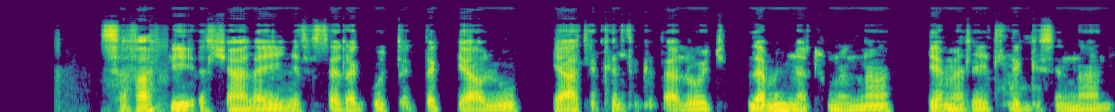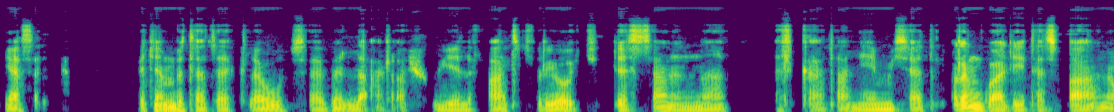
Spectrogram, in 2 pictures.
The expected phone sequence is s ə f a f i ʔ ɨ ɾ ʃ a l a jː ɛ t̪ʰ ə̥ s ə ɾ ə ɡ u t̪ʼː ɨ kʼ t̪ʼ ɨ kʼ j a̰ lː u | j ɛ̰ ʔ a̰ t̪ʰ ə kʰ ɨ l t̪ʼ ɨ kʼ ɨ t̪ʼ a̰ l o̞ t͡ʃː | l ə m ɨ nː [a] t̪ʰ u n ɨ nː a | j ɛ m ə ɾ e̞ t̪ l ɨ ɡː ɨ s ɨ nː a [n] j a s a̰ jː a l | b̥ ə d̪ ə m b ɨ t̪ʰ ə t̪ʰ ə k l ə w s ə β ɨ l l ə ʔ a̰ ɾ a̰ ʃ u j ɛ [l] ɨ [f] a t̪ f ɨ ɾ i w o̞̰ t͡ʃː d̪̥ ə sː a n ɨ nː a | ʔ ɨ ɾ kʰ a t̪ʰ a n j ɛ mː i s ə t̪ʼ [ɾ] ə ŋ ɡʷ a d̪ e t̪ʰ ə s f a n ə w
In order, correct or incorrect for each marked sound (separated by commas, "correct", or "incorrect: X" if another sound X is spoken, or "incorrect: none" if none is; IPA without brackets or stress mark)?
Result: incorrect: ə, correct, correct, correct, correct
